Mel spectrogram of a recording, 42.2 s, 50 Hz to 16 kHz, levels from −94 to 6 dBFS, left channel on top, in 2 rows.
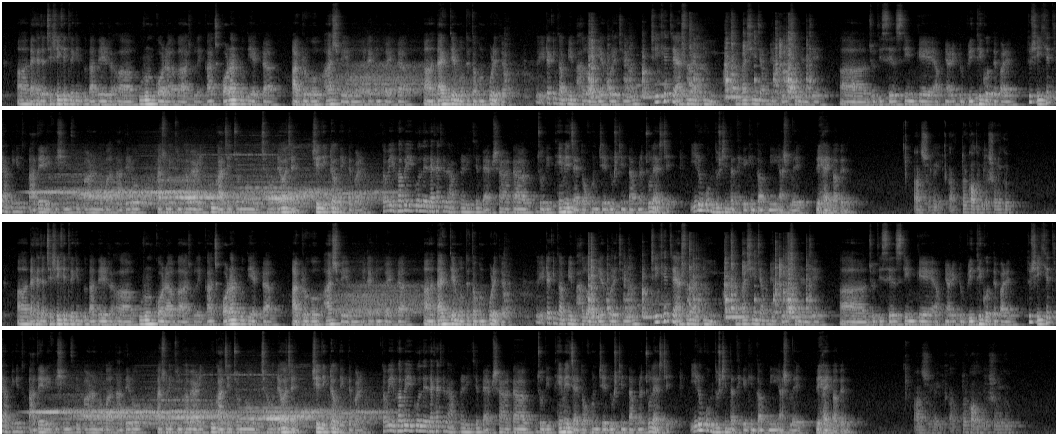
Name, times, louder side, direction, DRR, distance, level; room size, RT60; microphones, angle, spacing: voice 1, 0.3-5.4 5.8-8.1 8.4-10.1 10.7-16.4 16.8-20.2 20.5-23.9 24.2-27.0 27.3-28.4 28.7-34.3 34.8-37.1 37.4-38.0, right 1 dB, 15° right, 2 dB, 0.3 m, -32 dB
sound 1, 5.6-10.5, equal, 50° right, 1.0 m, -47 dB
sound 2, 10.0-16.3, right 2 dB, 65° right, 0.7 m, -38 dB
sound 3, 21.4-29.1, right 1 dB, 15° left, 0.7 m, -34 dB
voice 2, 39.3-41.2, left 4 dB, 75° left, 3 dB, 0.4 m, -43 dB
2.4 x 2.0 x 3.4 m, 0.75 s
head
